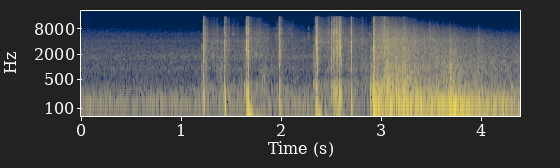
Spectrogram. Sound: small pops followed by explosive boom

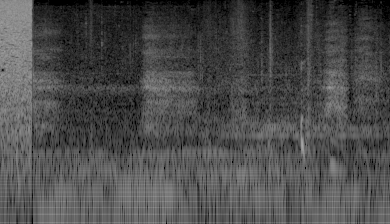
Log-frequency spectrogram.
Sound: heavy breathing

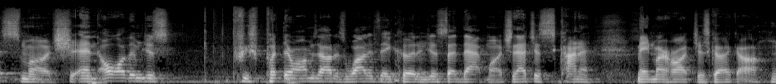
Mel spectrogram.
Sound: none

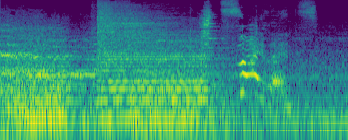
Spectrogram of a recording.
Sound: truck honking

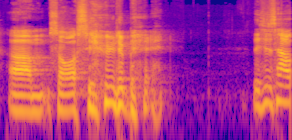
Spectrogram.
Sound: laughs

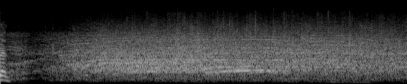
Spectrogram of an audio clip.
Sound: crowd cheers

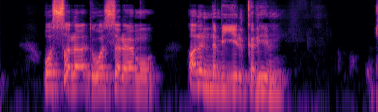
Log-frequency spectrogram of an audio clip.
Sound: arabic

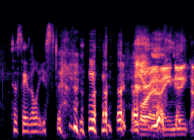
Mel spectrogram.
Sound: laughter

